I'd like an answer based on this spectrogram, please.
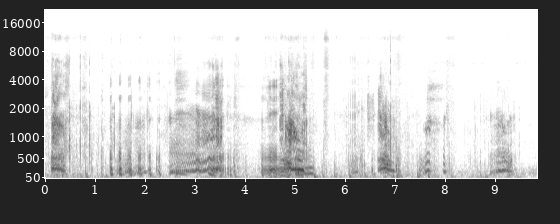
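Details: Two Miniature Pinschers, a merle-coated female and a chocolate male, fighting as one tries to gain dominance; rough, snarling growls come in bursts of one to two seconds with short quiet gaps, and a person's voice is faint in the background.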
